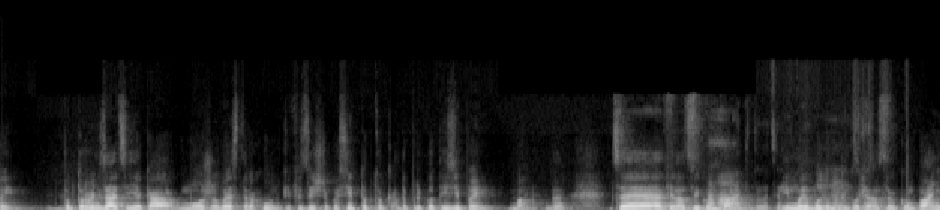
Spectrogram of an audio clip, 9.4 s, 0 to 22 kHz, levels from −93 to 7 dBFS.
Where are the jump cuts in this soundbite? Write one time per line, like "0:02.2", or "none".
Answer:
0:03.9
